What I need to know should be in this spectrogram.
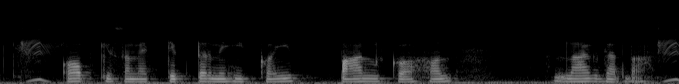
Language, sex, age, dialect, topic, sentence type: Bhojpuri, male, 18-24, Northern, agriculture, statement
